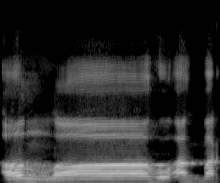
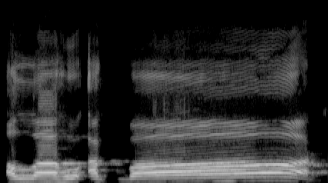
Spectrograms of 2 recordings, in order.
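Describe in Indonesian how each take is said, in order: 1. Bunyi l dalam Allahu dipanjangkan. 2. Vokal setelah b dalam Akbar dipanjangkan. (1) "kan lamnya yang dipanjangkan" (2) "tidak boleh memanjangkan banyo"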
